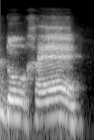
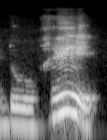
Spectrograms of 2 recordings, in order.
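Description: First: The final vowel is a neutral 'uh' sound. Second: The final vowel is a clear 'ay' sound. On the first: The speaker calls it wrong. "eu não vou falar E, então não é do ré" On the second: The speaker calls it right. "é do ré"

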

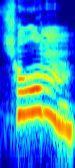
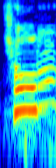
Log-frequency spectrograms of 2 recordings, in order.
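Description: First: The word is said on a level mid tone. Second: The word is said with a high tone. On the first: "แต่ถ้าใส่เสียงสามัญก็คือ" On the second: "รูปโทเสียงตรี"

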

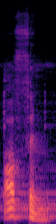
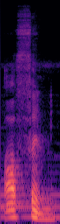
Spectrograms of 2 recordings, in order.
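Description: The two takes are said the same way.

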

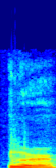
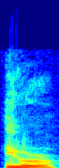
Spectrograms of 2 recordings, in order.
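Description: First: The two words are blended into one syllable. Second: The same.

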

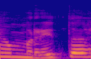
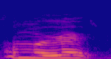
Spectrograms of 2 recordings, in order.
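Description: First: An i vowel follows the r. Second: The r itself is said as the vowel. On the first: This is the southern Indian form. The speaker calls it wrong. "nem Amrita e nem Amruta são... o sul é I" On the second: This is the Sanskrit form. The speaker calls it right. "A palavra é Amr. Esse R é uma vogal dentro do sânscrito"

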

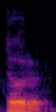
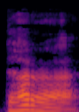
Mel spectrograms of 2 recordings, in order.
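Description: First: It is said as Japanese 'doru'. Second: It is said as English-like 'dara'.

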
